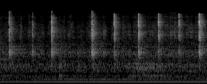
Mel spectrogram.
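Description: A run of short, sharp clicks, about five a second and unevenly spaced, as a brush wet with isopropyl alcohol scrubs a metal guitar tremolo claw.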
